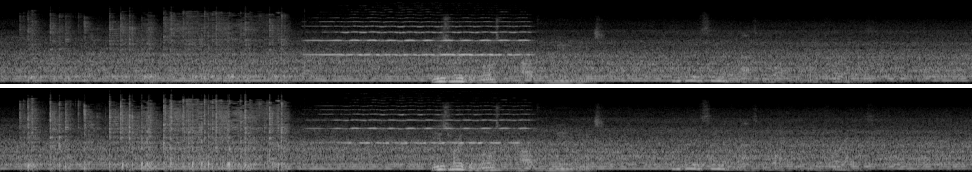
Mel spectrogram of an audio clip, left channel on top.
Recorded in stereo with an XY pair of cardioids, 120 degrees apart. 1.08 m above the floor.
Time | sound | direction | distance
0.2 | a pop | 55° right | 0.5 m
3.0 | a violin | 65° left | 2.5 m
4.3 | a man speaking | 5° right | 0.6 m
6.7 | a man speaking | 5° left | 0.8 m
